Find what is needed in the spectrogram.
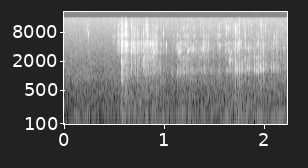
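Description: Tiger nut and ginger drink poured from a plastic jug into a small glass: a faint, uneven trickle that starts about half a second in.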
